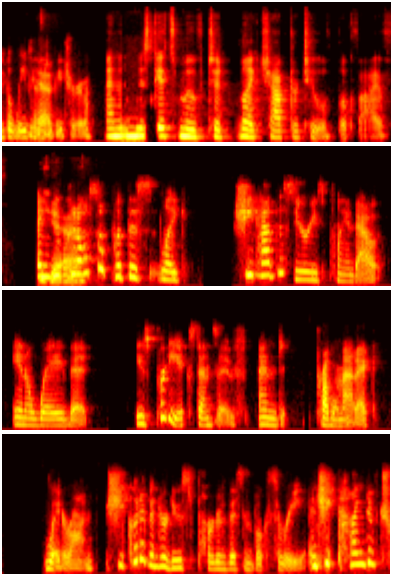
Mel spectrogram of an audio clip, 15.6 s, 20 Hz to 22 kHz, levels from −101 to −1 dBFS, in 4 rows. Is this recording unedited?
no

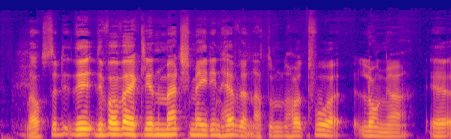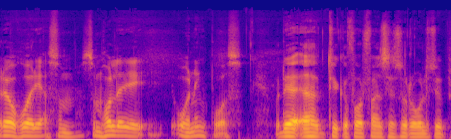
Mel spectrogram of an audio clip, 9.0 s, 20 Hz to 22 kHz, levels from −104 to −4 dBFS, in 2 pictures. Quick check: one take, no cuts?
no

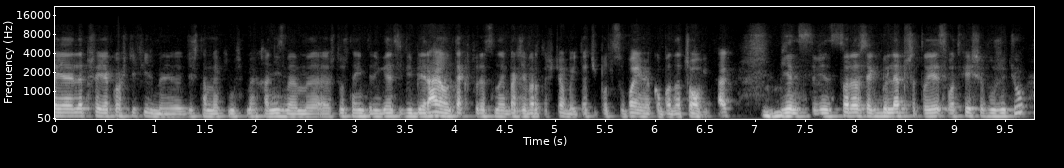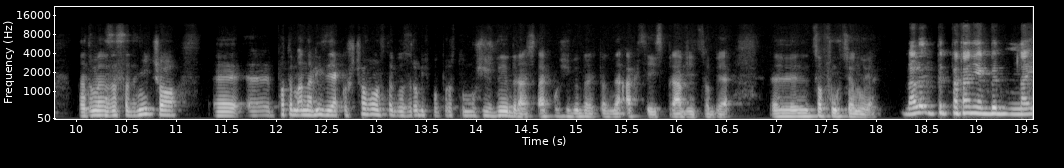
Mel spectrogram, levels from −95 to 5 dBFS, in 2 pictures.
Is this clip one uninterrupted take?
yes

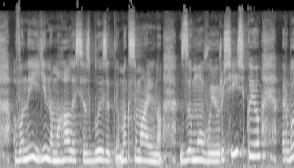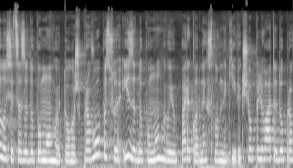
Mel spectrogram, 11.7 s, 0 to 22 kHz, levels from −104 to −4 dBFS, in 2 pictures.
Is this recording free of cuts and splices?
yes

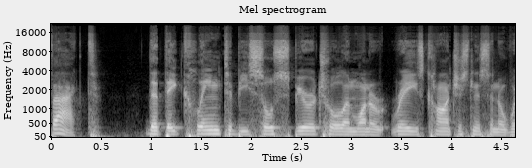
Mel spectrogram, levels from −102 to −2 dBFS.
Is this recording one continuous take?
no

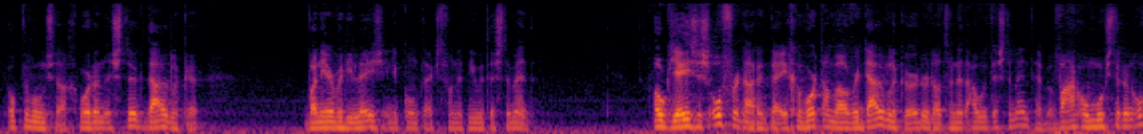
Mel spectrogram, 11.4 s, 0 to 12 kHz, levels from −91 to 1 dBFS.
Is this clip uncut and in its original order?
yes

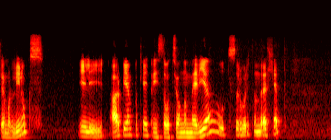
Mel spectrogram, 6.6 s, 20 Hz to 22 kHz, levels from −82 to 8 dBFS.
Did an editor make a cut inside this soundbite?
yes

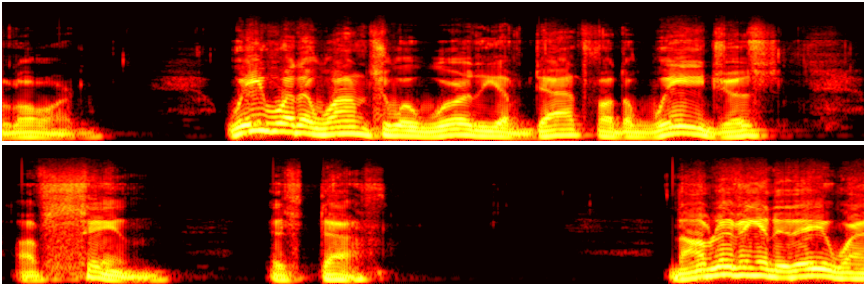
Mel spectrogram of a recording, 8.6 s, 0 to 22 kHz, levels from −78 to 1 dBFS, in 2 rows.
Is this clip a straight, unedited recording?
yes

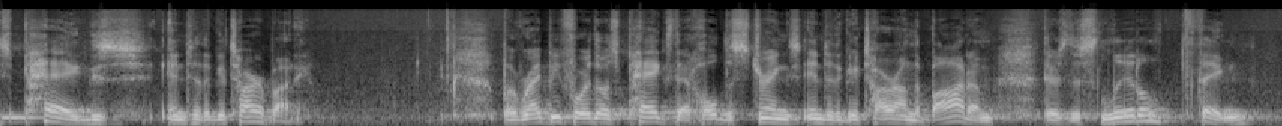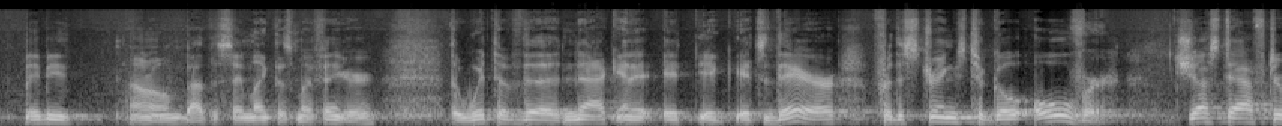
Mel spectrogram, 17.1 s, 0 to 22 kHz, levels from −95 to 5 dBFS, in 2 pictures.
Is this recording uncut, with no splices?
yes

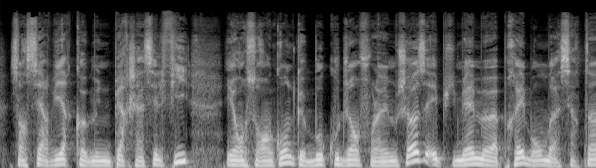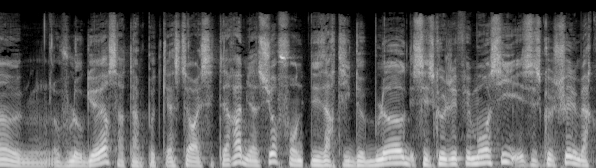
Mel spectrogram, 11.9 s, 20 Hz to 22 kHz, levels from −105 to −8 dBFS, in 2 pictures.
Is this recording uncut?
no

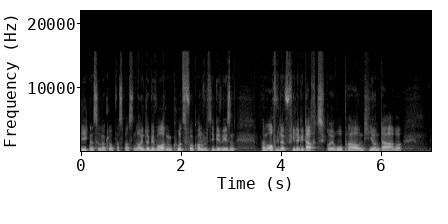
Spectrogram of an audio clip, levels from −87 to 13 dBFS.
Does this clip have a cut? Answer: yes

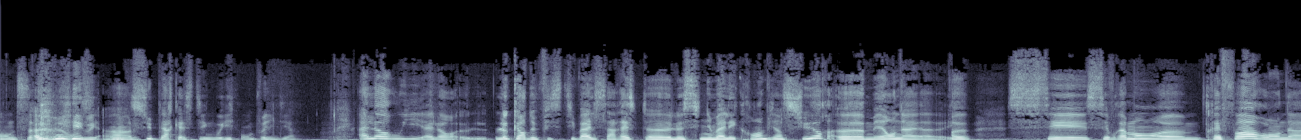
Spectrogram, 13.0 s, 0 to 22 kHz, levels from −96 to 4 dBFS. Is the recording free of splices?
no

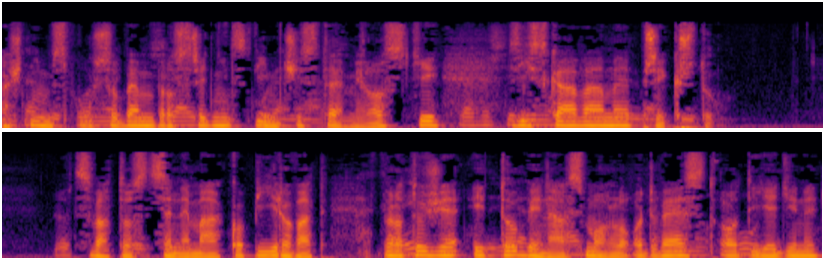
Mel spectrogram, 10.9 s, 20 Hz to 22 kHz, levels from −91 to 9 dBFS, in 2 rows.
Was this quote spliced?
yes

